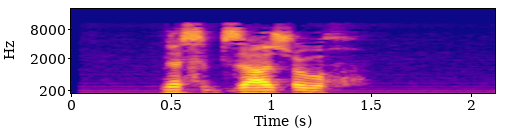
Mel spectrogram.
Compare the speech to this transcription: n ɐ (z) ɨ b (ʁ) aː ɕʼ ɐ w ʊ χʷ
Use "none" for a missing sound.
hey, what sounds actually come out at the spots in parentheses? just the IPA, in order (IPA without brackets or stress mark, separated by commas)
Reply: s, z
